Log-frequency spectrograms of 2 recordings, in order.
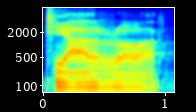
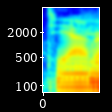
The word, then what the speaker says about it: Te Aroha: Te Aroha. – Te Aroha. Well, it's got a little tongue roll in it.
